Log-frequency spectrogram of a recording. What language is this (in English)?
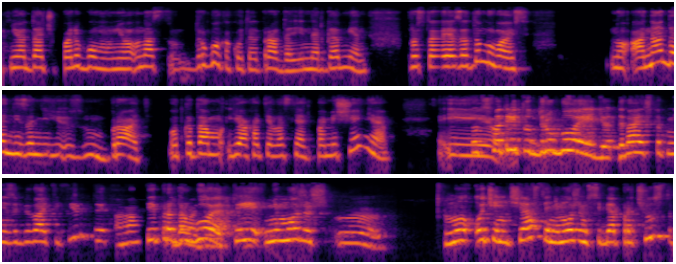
Russian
